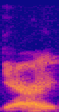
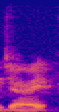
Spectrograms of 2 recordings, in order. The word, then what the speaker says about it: Gerry: The sort of the word gerrymander comes from this famous political cartoon about a map drawn by Elbridge Gerry, whose name I am told was actually pronounced Gary, but that ship has sailed. Like, everybody calls it gerrymandering. So sorry to the descendants of Elbridge Gerry, but we're calling him Gerry.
